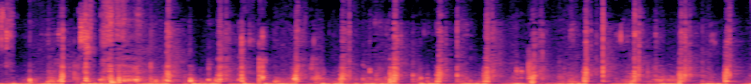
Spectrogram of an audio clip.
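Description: A mouthful of passion fruit pulp being chewed, the seeds crunching in a fast, uneven run of crisp clicks.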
